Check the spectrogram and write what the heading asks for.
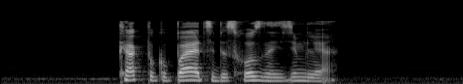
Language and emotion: Russian, neutral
